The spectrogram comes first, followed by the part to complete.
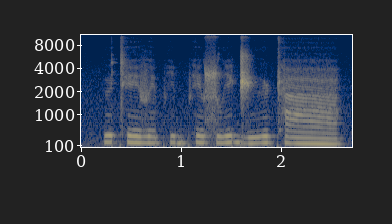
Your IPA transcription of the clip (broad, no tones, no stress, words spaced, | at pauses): ɨtʰe vepʰibpʰesʷie̯ d͡ʒɨː ʈʰaː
